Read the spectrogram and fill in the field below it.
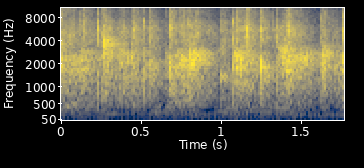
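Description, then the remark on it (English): A crowd claps for the Lord at a preacher's urging, a steady, dense patter of many hands, moderately loud and fairly even throughout, with faint voices mixed underneath. “You are clap like you are in church.”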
